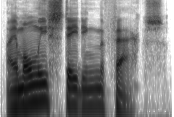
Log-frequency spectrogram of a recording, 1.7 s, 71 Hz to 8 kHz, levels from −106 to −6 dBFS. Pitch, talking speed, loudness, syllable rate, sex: 105 Hz, 205 wpm, -17 LUFS, 5.1 syllables/s, male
